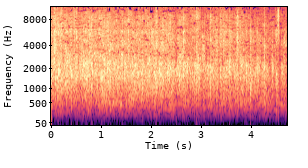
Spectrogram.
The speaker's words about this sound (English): I do not like the way you people are applauding.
